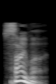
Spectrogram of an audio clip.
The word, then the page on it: cyma: British English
